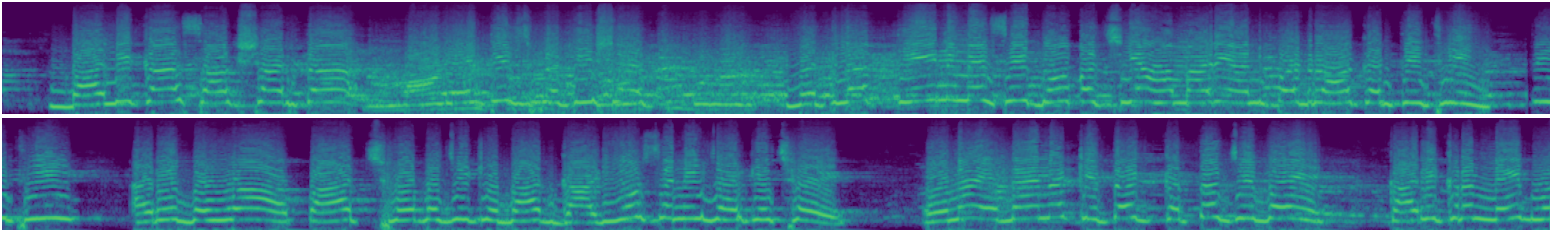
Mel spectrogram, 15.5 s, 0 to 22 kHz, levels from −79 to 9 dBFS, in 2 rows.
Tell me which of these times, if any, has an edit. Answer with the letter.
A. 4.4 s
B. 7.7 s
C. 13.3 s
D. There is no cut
B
